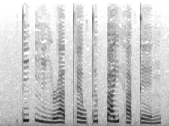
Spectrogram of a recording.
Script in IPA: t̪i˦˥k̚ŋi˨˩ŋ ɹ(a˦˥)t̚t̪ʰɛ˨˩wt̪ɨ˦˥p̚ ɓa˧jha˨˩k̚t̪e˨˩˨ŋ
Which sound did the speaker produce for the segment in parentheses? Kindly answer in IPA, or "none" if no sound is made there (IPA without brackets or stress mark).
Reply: a˨˩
